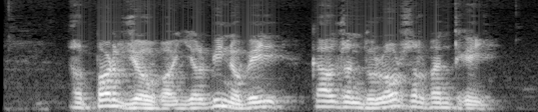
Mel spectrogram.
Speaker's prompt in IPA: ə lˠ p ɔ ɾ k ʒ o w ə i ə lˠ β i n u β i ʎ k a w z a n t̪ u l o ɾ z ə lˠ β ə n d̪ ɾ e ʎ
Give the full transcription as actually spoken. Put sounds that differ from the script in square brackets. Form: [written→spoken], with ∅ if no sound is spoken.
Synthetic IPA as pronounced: ə lˠ p ɔ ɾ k ʒ o [w→β] ə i ə lˠ β i n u β [i→e] ʎ k a w z [a→ə] n [t̪→d̪] u l o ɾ z ə lˠ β ə n [d̪→t̪] ɾ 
